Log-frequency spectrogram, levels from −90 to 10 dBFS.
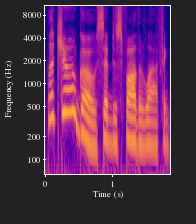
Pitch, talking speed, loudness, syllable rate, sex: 220 Hz, 225 wpm, -16 LUFS, 5.0 syllables/s, female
